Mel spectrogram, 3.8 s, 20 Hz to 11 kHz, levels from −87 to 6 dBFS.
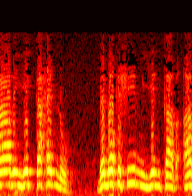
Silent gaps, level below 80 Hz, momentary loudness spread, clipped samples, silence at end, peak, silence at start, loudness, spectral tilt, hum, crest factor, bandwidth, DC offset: none; -44 dBFS; 6 LU; under 0.1%; 0 s; -4 dBFS; 0 s; -15 LUFS; -9.5 dB/octave; none; 10 dB; 6 kHz; under 0.1%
